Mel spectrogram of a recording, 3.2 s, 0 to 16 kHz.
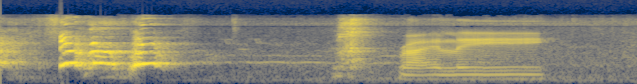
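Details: A young male Cavalier King Charles Spaniel, about 5–6 months old, and a 16-year-old female Toy Poodle hold a morning barking contest at a dog daycare. Quick high, sharp yips are followed by a drawn-out, tonal bark-whine.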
